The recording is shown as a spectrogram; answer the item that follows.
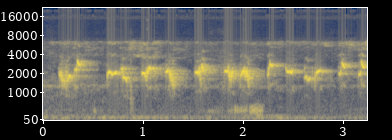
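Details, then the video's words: Sooty-headed bulbul song used as a lure for other bulbuls: about a dozen clear, chirpy whistled notes repeated at a brisk, steady pace, each note slightly inflected. "suara Trucukan gacor gaja Pikat ini Rajanya bikin nyaut trucuk"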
